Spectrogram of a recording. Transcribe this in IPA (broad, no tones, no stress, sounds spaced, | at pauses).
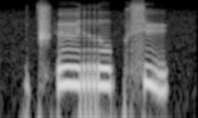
t͡ʃʼ ø r o k s y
